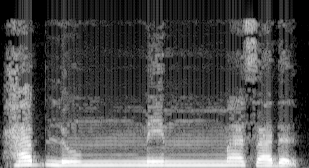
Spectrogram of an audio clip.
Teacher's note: فی جیدہا حبل، فی جیدہا حبل من مسد، من مسد، مسد، میم کے اوپر شد ہے، میم کو ڈائریکٹ میم کے ساتھ ملائیں گے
